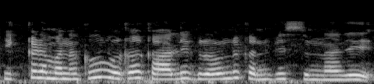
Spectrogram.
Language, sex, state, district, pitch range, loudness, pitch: Telugu, female, Andhra Pradesh, Annamaya, 235-285 Hz, -13 LUFS, 255 Hz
